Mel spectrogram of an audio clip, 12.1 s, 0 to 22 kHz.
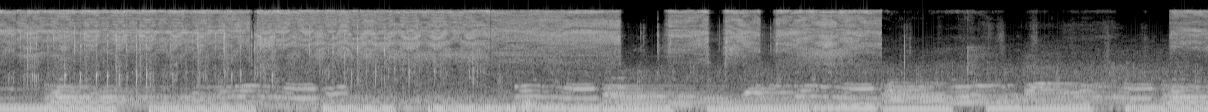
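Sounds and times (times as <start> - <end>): aerosol spray can hissing: 0.0 - 8.8, 11.7 - 12.0.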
